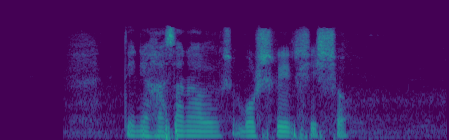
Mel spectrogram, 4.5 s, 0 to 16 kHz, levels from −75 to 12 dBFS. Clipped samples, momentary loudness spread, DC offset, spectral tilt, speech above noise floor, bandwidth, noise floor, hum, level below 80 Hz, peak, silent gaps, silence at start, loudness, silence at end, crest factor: under 0.1%; 22 LU; under 0.1%; -3 dB/octave; 37 dB; 8.2 kHz; -67 dBFS; none; -52 dBFS; -10 dBFS; none; 0.7 s; -29 LUFS; 0.7 s; 22 dB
